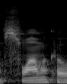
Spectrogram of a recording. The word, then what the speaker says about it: Suamico: got your start in tennis um I'm from suamico Wisconsin I'm Nicole um it's a suburb of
